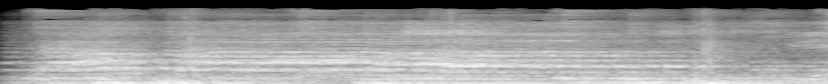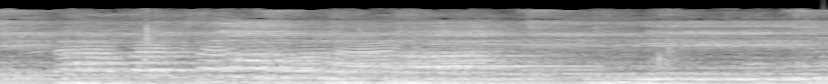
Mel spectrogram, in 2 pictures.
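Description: A song with several voices singing over backing music with a steady bass beat.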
